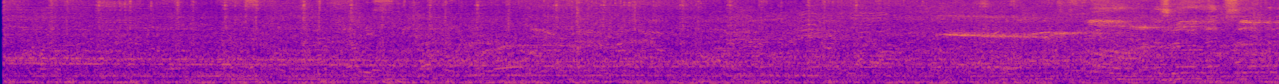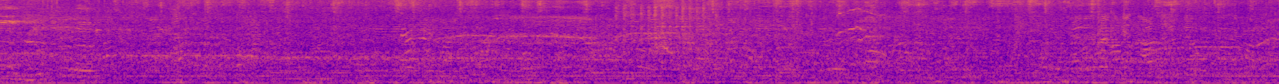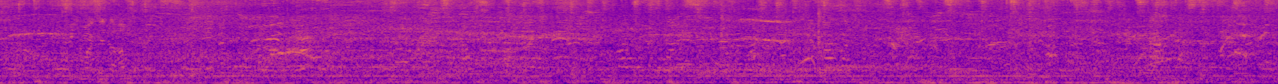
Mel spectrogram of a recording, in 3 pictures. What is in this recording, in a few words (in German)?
Rummel Menschen Ansage Weiter weg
